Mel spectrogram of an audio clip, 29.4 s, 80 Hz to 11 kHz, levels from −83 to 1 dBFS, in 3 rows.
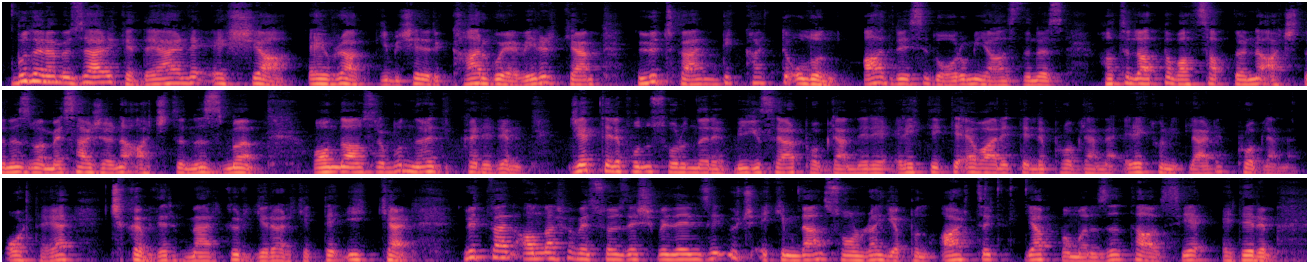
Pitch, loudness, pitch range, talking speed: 140 Hz, -29 LUFS, 125-155 Hz, 120 wpm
